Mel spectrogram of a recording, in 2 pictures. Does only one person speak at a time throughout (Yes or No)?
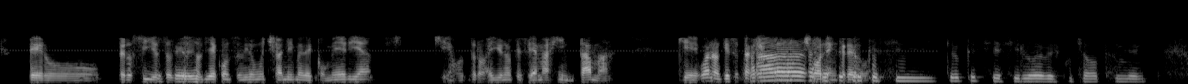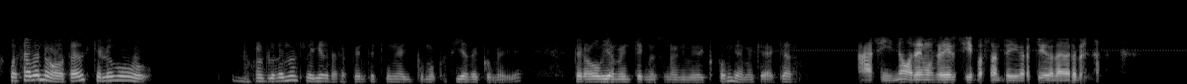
No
